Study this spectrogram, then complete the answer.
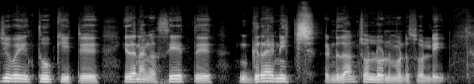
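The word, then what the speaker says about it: Greenwich: இப்ப திடீரென்று இங்க வந்து அது கிரீன்விச் கிடையாது கிரனிச் என்னும்போது அதுல ரெண்டு எழுத்தை உச்சரிக்கவே கூடாதுன்னு சொல்லும்போது துன்பம் ஆரம்பிச்சது அப்படியே பார்த்தா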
